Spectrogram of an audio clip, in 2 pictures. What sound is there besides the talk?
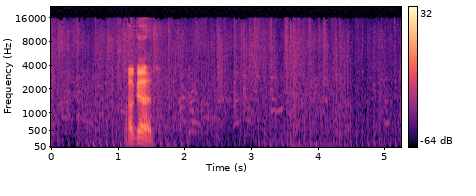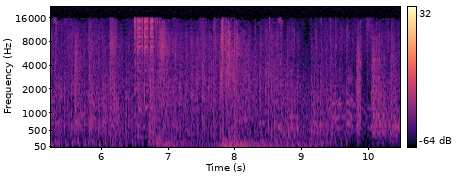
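gunfire in the video game Battlefield 2042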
